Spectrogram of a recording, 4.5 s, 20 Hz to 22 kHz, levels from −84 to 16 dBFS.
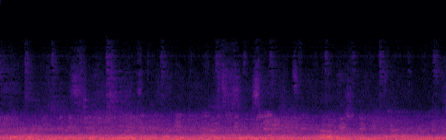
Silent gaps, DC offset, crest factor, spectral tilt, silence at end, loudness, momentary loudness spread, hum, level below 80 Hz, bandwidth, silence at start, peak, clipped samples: none; under 0.1%; 14 dB; -7 dB/octave; 0 s; -27 LUFS; 2 LU; none; -52 dBFS; 16 kHz; 0 s; -12 dBFS; under 0.1%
